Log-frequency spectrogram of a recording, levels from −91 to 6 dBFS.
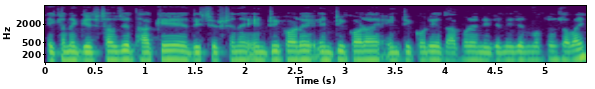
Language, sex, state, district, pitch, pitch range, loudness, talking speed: Bengali, male, West Bengal, Jhargram, 125 Hz, 125-130 Hz, -20 LUFS, 200 wpm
